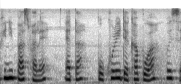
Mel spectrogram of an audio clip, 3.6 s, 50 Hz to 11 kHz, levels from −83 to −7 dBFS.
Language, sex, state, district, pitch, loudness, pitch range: Assamese, female, Assam, Sonitpur, 245 Hz, -16 LUFS, 235-280 Hz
